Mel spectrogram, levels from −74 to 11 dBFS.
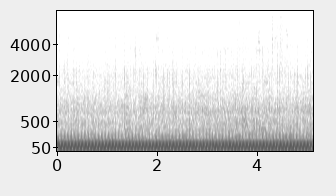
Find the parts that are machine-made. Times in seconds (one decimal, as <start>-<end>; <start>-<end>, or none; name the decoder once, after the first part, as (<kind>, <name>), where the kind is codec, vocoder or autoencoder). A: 0.0-3.1 (autoencoder, DAC-VAE)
